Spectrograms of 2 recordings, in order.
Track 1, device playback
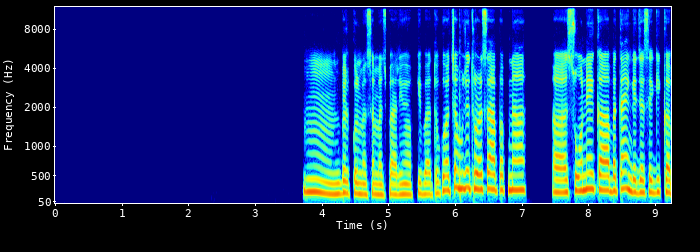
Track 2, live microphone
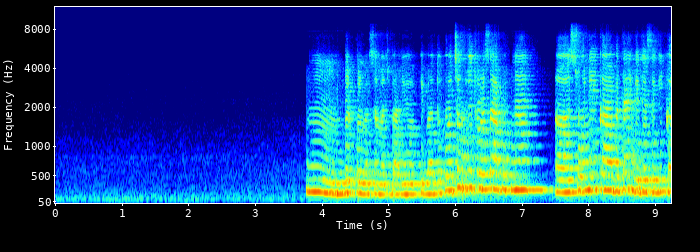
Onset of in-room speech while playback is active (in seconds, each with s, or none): none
